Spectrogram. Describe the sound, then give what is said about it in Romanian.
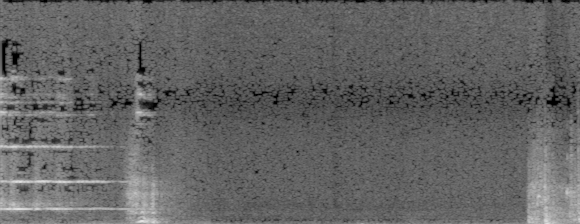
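A bright bell rings at the start, its clear tone sustaining for about a second before cutting off, followed by a couple of short rustling or clattering noises amid otherwise quiet. “Cineva stă gata să vină încoace când sună clopotul.”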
